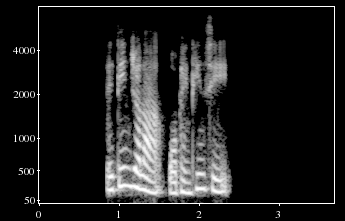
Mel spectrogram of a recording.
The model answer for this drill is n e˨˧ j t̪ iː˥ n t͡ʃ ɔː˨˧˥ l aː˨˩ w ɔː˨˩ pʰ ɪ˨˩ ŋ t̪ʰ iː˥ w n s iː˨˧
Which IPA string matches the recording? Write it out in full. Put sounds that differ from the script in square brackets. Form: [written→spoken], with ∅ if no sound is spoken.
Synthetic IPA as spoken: n e˨˧ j t̪ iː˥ n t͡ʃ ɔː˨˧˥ l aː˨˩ w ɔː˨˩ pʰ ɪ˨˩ ŋ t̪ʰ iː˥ [w→∅] n s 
